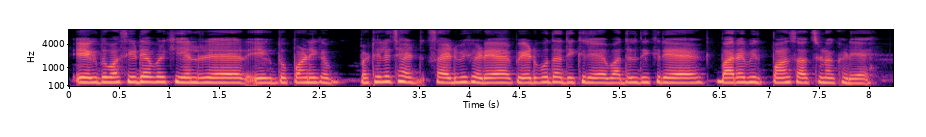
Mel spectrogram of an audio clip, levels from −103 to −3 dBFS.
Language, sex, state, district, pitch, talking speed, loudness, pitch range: Marwari, female, Rajasthan, Nagaur, 215 Hz, 245 wpm, -26 LUFS, 205-230 Hz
